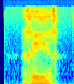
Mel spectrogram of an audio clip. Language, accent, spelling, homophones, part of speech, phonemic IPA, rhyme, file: French, Canada, rire, rires, verb / noun, /ʁiʁ/, -iʁ, Qc-rire.ogg
- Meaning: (verb) to laugh; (noun) laugh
